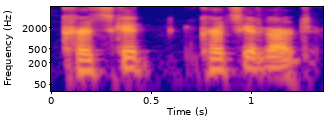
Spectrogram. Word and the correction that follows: Kurzgesagt: Hold on, I'm trying. Kurtzgesagt. – Yeah.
